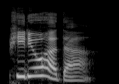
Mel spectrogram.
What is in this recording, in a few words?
"Pilyohada", Korean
